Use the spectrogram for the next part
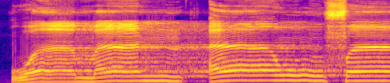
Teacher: huruf fa ini kita baca panjang dengan panjang 2 harokat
